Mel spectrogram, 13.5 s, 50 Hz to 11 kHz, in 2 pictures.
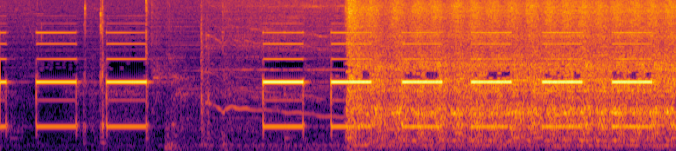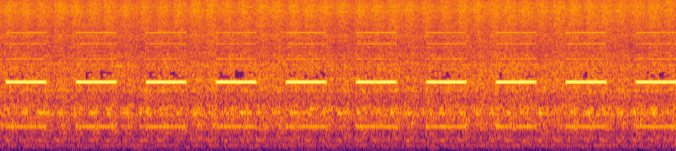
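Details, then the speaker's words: Audi A7 3.0 TDI, newly fitted brand-new engine, first start attempt after cycling ignition for fuel pressure: long steady cranking with repeating warning chime, not catching; owner suspects it needs more fuel or a battery charge; it then starts. "come on might need more might need more fuel such an annoying noise might need to put a battery charge on it"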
